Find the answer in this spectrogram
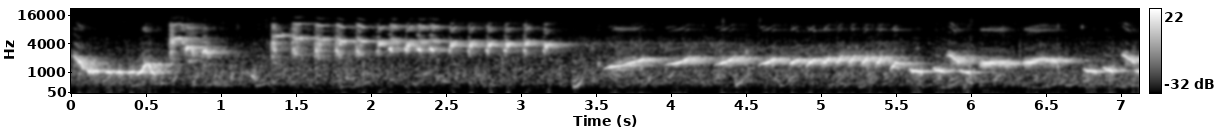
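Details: White-rumped shama song for training caged birds, with nature sounds and gurgling water; a falling whistle, a high buzzy rattle, then a rapid run of repeated rising notes and slurred whistles.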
